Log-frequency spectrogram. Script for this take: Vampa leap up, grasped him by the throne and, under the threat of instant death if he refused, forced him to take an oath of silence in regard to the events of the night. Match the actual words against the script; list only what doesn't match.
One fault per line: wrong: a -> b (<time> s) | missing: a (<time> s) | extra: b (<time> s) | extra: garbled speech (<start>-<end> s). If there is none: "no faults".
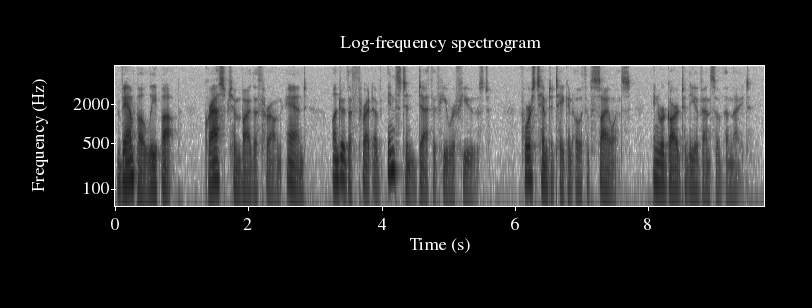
no faults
